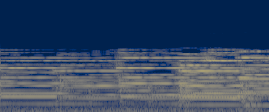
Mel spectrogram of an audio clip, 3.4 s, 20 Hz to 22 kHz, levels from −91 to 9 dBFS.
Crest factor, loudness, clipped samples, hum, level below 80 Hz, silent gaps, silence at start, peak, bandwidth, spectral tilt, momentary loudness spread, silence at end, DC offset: 16 dB; -24 LUFS; under 0.1%; none; -56 dBFS; none; 0 s; -12 dBFS; 4.7 kHz; -4.5 dB/octave; 12 LU; 0 s; under 0.1%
